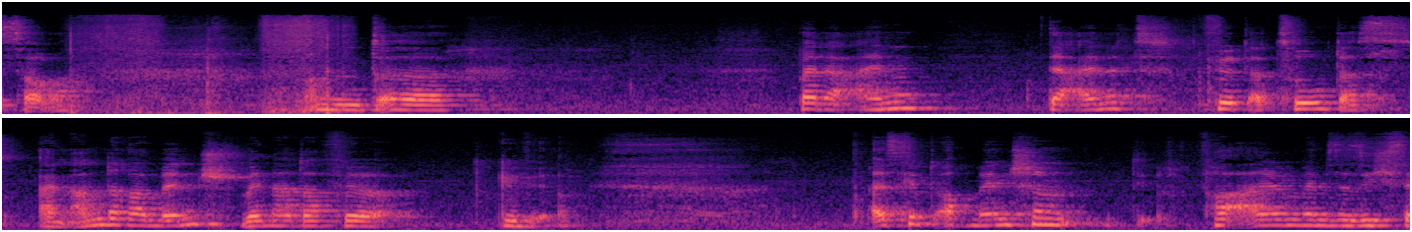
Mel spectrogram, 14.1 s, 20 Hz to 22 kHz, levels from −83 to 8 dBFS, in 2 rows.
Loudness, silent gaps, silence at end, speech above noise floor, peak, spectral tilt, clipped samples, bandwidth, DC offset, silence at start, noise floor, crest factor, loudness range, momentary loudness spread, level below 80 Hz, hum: -23 LUFS; none; 0 s; 23 dB; -6 dBFS; -5.5 dB/octave; under 0.1%; 13.5 kHz; under 0.1%; 0 s; -45 dBFS; 16 dB; 5 LU; 18 LU; -50 dBFS; none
